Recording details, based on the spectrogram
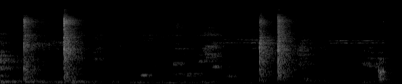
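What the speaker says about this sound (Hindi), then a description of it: "चित्रांश के लिए ताली बजाओ" Children clap for the winner of a game at home, a few sharp, close claps in two small bursts separated by quiet, with faint speech between them.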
